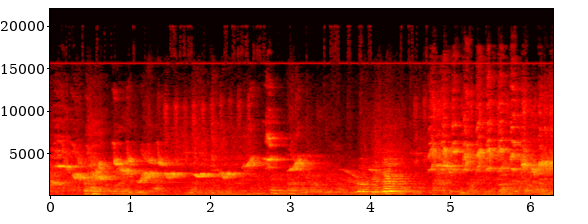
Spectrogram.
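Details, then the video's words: Greater green leafbird delivering clear whistled notes that shift in pitch, then scratchy chatter and a burst of high, hissy phrases. "CUCAK HIJAU BUSSER"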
